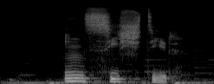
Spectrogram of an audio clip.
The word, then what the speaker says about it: insistir: Tipo, insistir. Aqui temos 2 S, mas in-si. Portanto, N-S-I, consoante S vogal, fica in-si.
